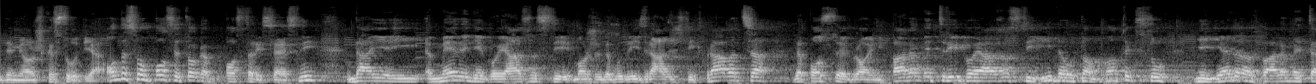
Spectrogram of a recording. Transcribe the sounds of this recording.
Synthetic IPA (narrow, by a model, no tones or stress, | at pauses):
id̪emio̞lˠo̞ʃkast̪uːd̪ḭja̰ʔo̞̰nd̪asmopo̞slet̪o̞ɡapo̞st̪alisʋesni | d̪ajeimeɾeɲeɡo̞jaːznost̪imo̞ʒed̪abud̪eizɾaːzlit͡ʃi̥t̪ixpɾaːʋat̪sa | d̪apo̞st̪o̞jebɾo̞ːjnipaɾamet̪ɾiɡojaːzno̞st̪iʔid̪aut̪o̞mko̞nt̪e̞kst̪u | je̞jed̪ano̞d̪paɾamet̪a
